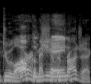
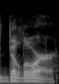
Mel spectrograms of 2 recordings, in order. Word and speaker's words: Dolour: shane tutmark um from dooloff hi shane how's it going and actually it's delore it's about that's kind of my my own pronunciation of it i like it yeah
